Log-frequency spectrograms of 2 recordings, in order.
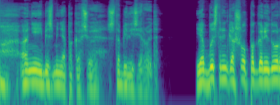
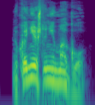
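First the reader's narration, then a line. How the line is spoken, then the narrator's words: Snorted. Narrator (Russian): фыркнул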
